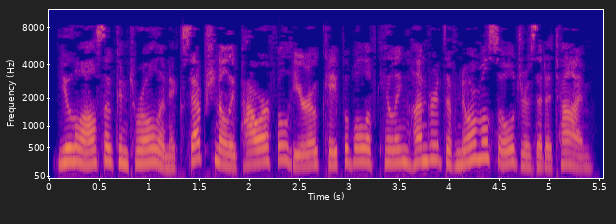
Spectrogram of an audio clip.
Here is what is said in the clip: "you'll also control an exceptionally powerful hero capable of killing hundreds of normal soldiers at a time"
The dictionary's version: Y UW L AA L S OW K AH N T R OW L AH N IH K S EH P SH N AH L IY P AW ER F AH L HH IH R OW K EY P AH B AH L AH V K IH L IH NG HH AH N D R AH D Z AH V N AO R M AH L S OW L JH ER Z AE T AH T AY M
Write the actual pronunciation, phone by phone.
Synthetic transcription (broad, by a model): Y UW L AA L S OW K AH N T R OW L AH N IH K S EH P SH N L IY P AW ER F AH L HH IH R OW K EY P AH B AH L AH V K IH L IH NG HH AH N D R AH D Z AH V N AO R M L S OW L JH ER Z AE T AH T AY M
